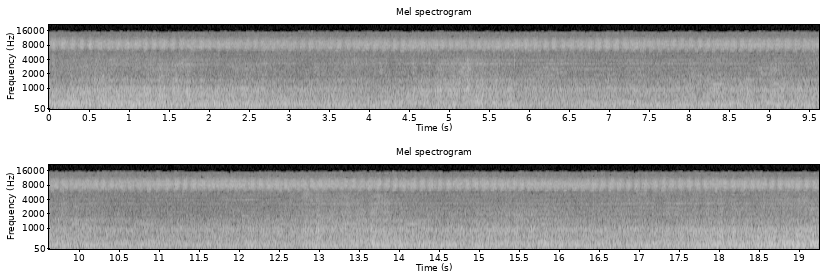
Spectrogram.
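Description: Freight cars of a CSX mixed freight train rolling over a bridge: a steady rumble of steel wheels on the rails.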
